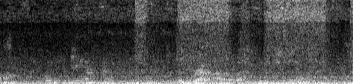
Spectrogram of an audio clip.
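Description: Airbrush spraying paint onto a latex creature suit, a continuous close hiss that swells in short bursts, with talk over it.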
